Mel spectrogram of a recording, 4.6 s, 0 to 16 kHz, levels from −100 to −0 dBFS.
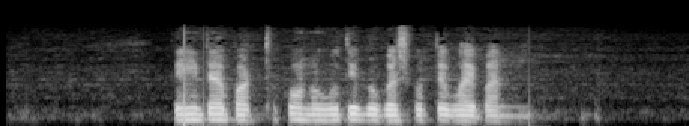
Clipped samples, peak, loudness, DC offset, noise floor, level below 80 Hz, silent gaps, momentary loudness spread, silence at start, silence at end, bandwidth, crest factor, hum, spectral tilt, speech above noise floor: under 0.1%; -2 dBFS; -19 LUFS; under 0.1%; -68 dBFS; -54 dBFS; none; 7 LU; 1.15 s; 1.05 s; 8 kHz; 18 dB; none; -6.5 dB/octave; 50 dB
